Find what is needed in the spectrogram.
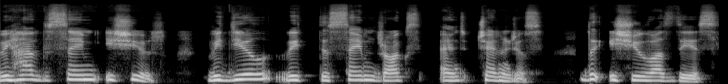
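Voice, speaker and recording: On a very clean recording with a silent background, a woman talks at a very slow pace and a medium pitch, with ordinary pitch variation. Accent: Turkish. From Turkey. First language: Turkish. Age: 40s. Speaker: social worker and addiction consultant in recovery. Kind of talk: testimony.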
